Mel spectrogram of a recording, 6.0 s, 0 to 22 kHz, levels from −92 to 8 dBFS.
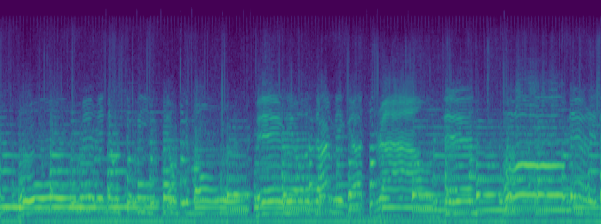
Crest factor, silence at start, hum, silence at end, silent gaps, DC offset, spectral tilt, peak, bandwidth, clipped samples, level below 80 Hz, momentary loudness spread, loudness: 12 dB; 0 s; none; 0 s; none; under 0.1%; -7.5 dB/octave; -8 dBFS; 10.5 kHz; under 0.1%; -36 dBFS; 4 LU; -20 LUFS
